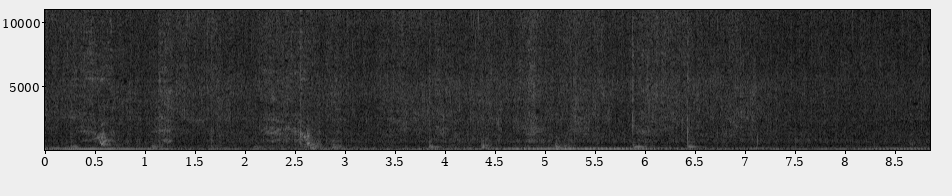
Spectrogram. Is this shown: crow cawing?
no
